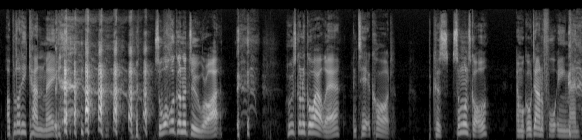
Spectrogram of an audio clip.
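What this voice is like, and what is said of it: Put-on English accent. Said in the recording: “You can't do it in an English accent. ... It is getting better.”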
